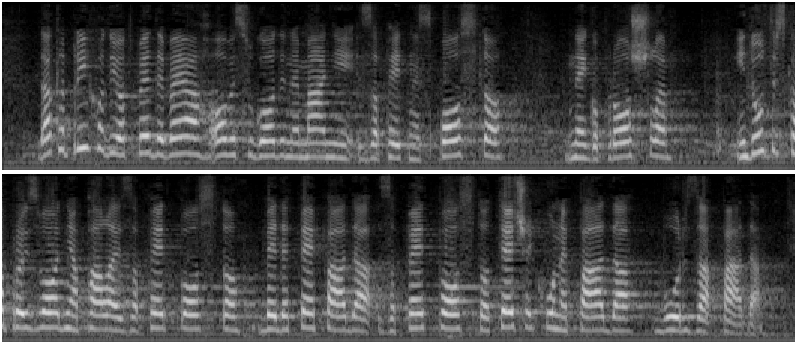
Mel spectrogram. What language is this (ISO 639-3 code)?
hrv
